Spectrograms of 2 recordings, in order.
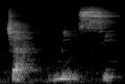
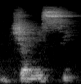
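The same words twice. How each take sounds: First: Jamisi, voiced high and whispered with a rise; name said high and breathy. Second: Said in the usual way. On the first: Shown as a demonstration. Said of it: "Leave me here".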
